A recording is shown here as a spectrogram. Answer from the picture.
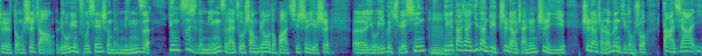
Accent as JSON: {"language": "Chinese", "region": "Northeast China", "country": "China", "said": "我们作为北方人，我们东北人来说是不吃的。因为我们真正老家产的东北的木耳的话，是一朵一朵的"}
